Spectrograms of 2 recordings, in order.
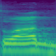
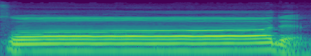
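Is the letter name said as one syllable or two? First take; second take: two; one. First: It is said as two syllables, so-yad. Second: It is said as one syllable, sad. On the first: The speaker calls it wrong. "সোয়াদ বলা যাবে না" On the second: The speaker calls it right. "বলতে হবে সদ"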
